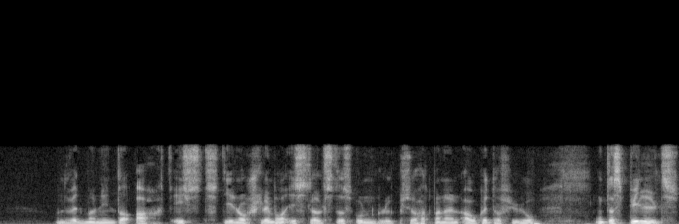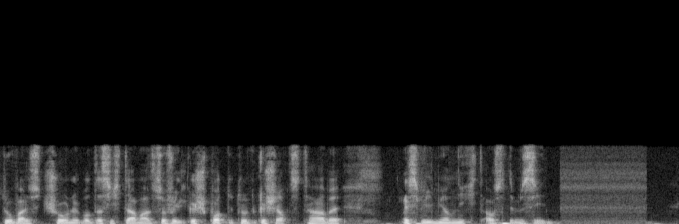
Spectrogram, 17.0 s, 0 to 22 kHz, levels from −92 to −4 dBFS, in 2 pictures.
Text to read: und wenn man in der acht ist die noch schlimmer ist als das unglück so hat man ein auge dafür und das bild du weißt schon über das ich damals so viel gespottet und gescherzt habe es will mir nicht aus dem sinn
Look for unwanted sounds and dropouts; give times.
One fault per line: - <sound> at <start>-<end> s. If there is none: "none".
none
